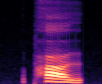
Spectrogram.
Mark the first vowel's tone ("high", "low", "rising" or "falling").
falling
